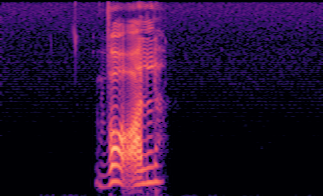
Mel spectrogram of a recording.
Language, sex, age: Swedish, female, 53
